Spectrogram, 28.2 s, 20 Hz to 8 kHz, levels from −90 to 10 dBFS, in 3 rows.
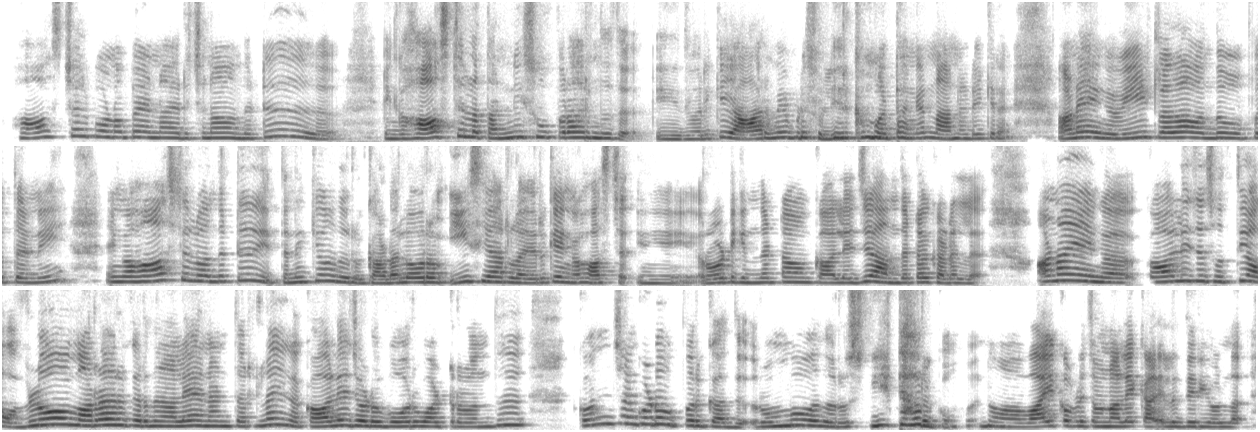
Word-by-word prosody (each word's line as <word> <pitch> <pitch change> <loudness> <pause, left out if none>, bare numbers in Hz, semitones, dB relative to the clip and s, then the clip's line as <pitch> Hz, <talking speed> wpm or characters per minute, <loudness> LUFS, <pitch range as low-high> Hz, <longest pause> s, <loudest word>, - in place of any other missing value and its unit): Hostel 335 +7 -3
போனப்ப 320 -1 -5
என்ன 290 -1 -4
ஆயிருச்சுன்னா, 275 0 -5
வந்துட்டு 255 +6 -6 0.9
எங்க 240 0 -5
ஹாஸ்டல்ல 315 +5 +5
தண்ணீ 280 +5 0
சூப்பரா 310 -2 -1
இருந்தது. 270 -3 -1 0.4
இதுவரைக்கும் 220 +8 -5
யாருமே 245 +7 +5
இப்படி 295 +1 -1
சொல்லிருக்க 280 +4 0
மாட்டாங்கன்னு 280 0 -1
நான் 240 +2 +1
நினைக்கிறேன். 245 +2 -8 0.4
ஆனா, 260 +5 +3
எங்க 265 -4 -2
வீட்ல 300 +3 -1
தான் 310 -1 +3
வந்து 280 +1 -3
உப்பு 265 +1 -8
தண்ணீ. 255 +3 -4 0.5
எங்க 290 0 +1
ஹாஸ்டல் 365 +1 +2
வந்துட்டு 310 +3 -5 0.2
இத்தனைக்கும், 275 +7 -5
அது 280 - -2
ஒரு 245 - -5
கடலோரம். 255 +4 +1
இசிஆர்ல 280 -5 0
இருக்கு, 245 +5 -2
எங்க 235 -1 -2
ஹாஸ்டல். 225 +4 0
இ - - -7 0.5
ரோட்க்கு 250 +2 0
இந்தட்டம் 255 +2 -2
காலேஜூ 235 +5 0
அந்தட்டம் 250 +1 -1
கடலு. 225 -2 -3 0.5
ஆனா, 350 +3 +4 0.2
எங்க 280 -3 +1 0.4
காலேஜ 330 +3 +3
சுத்தி 295 +3 -2
அவ்ளோ 295 +11 +4 0.2
மரம் 320 +3 +6
இருக்கதனாலயா, 275 -2 +1
என்னன்னு 275 -1 -1
தெரியல. 285 +7 -3
எங்க 270 -4 -3
காலேஜோட 280 +1 +4
போர் 260 +1 0
வாட்டர் 250 -1 -3
வந்து 240 +8 -4 0.6
கொஞ்சம் 390 +3 -4
கூட 375 - 0
உப்பு 300 - -2
இருக்காது. 235 -6 -2 0.2
ரொம்ப 275 +4 +2 0.2
அது 275 - +1
ஒரு 230 - -5
ஸ்வீட்டா 315 +6 +2
இருக்கும். 270 -2 -1 0.2
நாம 235 -3 -2
வாய் 260 +4 +5
கொப்பளிச்சோம்னாலே, 255 -2 +2
காலைல 245 0 +1
தெரியும்ல. 230 -2 -4
275 Hz, 145 wpm, -24 LUFS, 250-305 Hz, 0.9 s, மரம்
